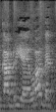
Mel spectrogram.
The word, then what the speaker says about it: Gabriela: Gabriela, that would be the pronunciation.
